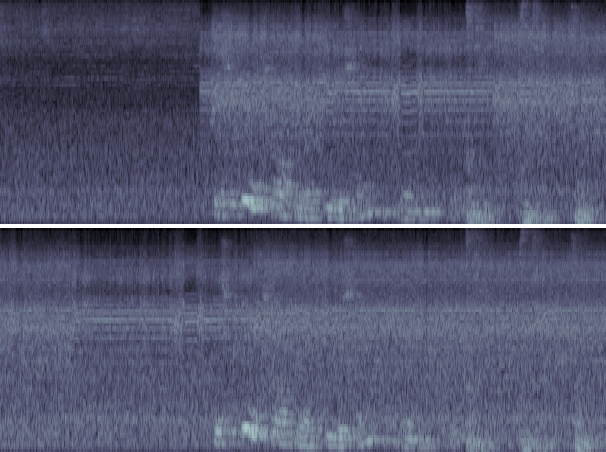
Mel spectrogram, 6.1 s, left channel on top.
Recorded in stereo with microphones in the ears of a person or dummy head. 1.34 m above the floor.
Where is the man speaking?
10° right (ahead or behind), 0.7 m.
